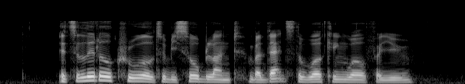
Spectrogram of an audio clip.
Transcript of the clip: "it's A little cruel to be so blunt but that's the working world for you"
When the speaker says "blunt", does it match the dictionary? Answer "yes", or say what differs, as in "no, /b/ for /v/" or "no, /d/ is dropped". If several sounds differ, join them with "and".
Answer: yes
